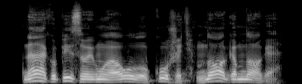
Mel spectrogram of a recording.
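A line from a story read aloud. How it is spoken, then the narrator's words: Smirking grunt. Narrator (Russian): хмыкнул я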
